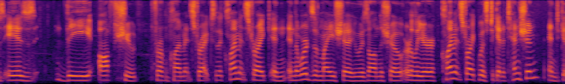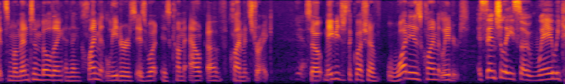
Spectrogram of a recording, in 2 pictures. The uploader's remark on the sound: on the side of the Sustainable Living Festival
